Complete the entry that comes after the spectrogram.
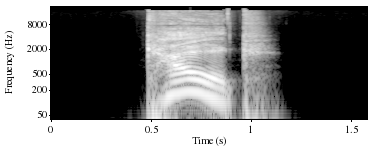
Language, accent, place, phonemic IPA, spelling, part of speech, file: German, Germany, Berlin, /ˈkalk/, kalk, verb, De-kalk.ogg
- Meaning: singular imperative of kalken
